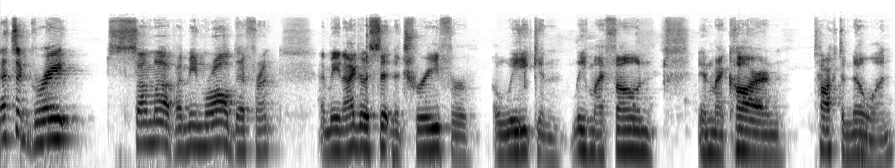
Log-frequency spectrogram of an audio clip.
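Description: With ordinary pitch variation and a medium pitch, a man talks in an unremarkable speaking voice. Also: moderate pace. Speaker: podcast host, youth pastor. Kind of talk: casual interview.

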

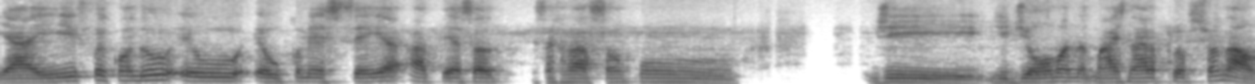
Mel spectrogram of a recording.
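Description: At a fairly slow pace, a man talks with a medium pitch and ordinary pitch variation. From Brazil, interior of Minas Gerais. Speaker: business partner at language school, entrepreneur. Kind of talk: casual interview. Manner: halting, many fillers.

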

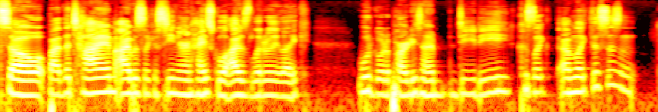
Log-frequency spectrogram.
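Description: A woman speaks at a fairly quick pace in a normal speaking voice, her medium pitch carried on fairly even intonation. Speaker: podcast host. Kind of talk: casual chat.

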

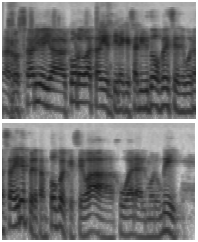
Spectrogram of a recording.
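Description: This man has a plain, everyday voice, pitched fairly high, with lively intonation and a fairly quick pace. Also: hardly any pauses. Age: 40s. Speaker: sports podcast co-host. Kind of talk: casual chat.

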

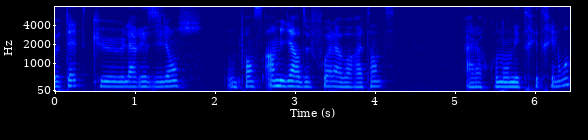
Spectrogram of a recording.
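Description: A woman's fairly low, monotone voice, flat in intonation, at a fairly slow pace with long, frequent pauses. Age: 20s. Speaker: podcast host. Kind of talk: personal testimony monologue. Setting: alone recording at a computer. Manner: hesitant.

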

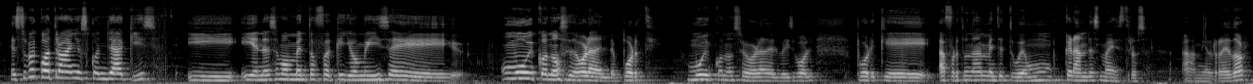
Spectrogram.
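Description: A woman talks at a moderate pace and a medium pitch, with lively intonation. Music plays in the background. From Mexico, Sonora (Ciudad Obregón). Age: 20s. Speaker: sports journalist and TV presenter. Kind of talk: interview.

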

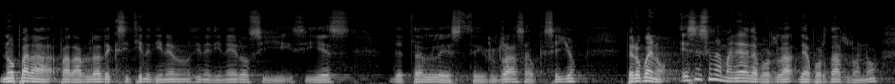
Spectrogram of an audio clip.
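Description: At a fairly quick pace, a man with medium pitch and fairly even intonation uses an ordinary speaking voice. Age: 60s. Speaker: podcast co-host, psychologist, songwriter. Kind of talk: casual discussion.

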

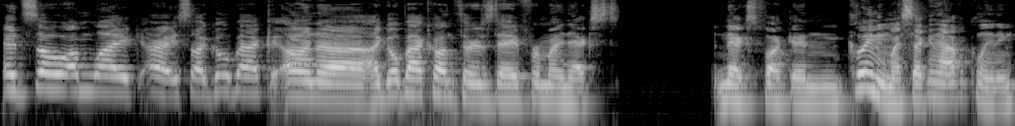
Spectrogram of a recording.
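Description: Here is a man with a normal speaking voice, fairly high in pitch and talking at a fairly quick pace. His intonation is lively, and the recording is very clean with a silent background. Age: 20s. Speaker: podcast co-host. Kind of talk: casual chat.

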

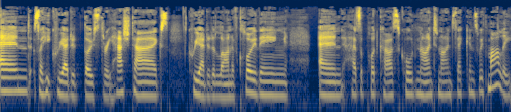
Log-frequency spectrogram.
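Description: A woman with an Australian accent speaks at a moderate pace in a fairly low pitch with fairly even intonation. The recording is very clean, with a silent background. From Australia, Adelaide. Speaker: author and educator. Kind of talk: interview.

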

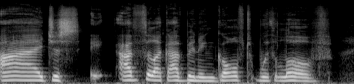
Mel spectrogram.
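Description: A woman with an American accent has a dark, mellow tone and a medium pitch. She talks at a moderate pace with fairly even intonation. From US South, Florida Panhandle (Panama City). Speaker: author. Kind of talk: interview. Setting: podcast studio at a live event.

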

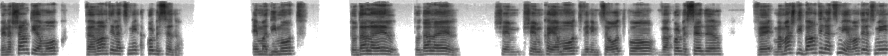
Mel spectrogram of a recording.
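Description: Recorded dry and close with no echo, a man with a high pitch speaks at a moderate pace with ordinary pitch variation. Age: 40s. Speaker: motivational speaker. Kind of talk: panel discussion. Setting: video call. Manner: animated.

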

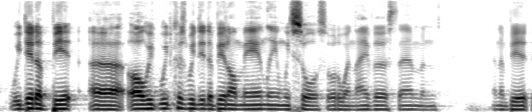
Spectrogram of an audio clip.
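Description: Over a very clean recording with a silent background, a man speaks fairly quickly in an Australian accent, his pitch fairly low and his intonation monotone and flat. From country New South Wales, Australia. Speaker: rugby league player. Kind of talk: casual interview.

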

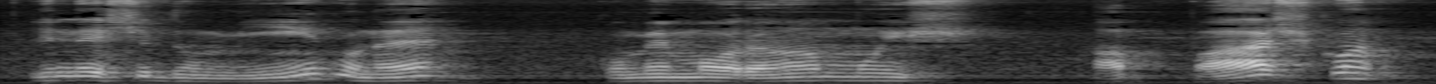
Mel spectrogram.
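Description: Very slow, fairly high-pitched speech from a man over noticeable background noise. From Amazonas, Brazil (Careiro da Várzea). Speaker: community radio news presenter. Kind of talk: news reading. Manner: conversational, frequent né tag.

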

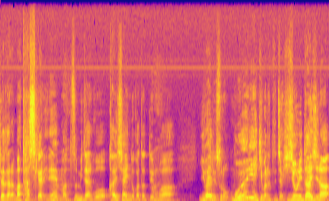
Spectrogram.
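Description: Vocal fry runs through this man's fairly high voice. He talks at a fairly quick pace with very wide pitch swings. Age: 30s. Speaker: professional wrestler and podcast host. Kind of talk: casual chat.

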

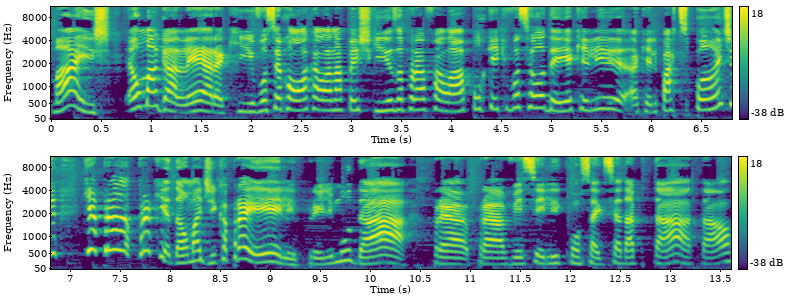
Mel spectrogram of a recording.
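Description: A woman's high voice swings very widely in pitch as she goes at a moderate speed. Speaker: podcast panelist. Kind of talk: casual chat.

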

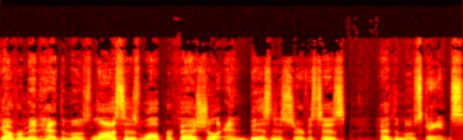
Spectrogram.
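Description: A man with a fairly high pitch, a plain, everyday voice, a moderate pace and ordinary pitch variation. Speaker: radio news host. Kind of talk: news reading and interview questions.

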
